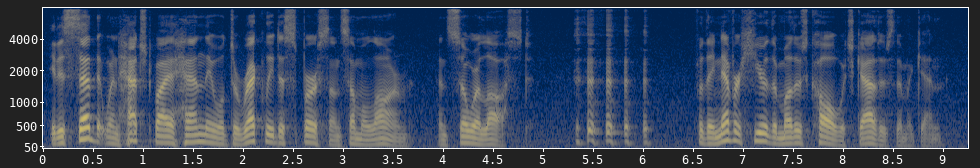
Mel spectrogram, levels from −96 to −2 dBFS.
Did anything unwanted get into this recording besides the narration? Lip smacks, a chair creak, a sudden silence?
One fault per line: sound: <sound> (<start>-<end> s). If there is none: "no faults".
sound: laugh (5.3-6.1 s)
